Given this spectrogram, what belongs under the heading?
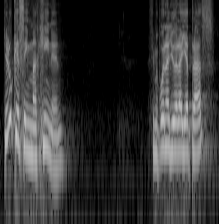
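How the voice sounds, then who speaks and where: High-voiced preacher. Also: male voice, normal speed. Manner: lively storytelling, swings between quiet asides and loud emphatic preaching. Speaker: pastor. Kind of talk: sermon.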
